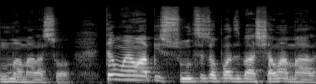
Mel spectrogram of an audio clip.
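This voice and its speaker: Animated and bright, sharp in tone, a man with a medium pitch speaks at a fairly quick pace with lively intonation against a quiet background. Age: 40s. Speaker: motivational speaker. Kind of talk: complaint vlog. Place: home room. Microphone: phone near.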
